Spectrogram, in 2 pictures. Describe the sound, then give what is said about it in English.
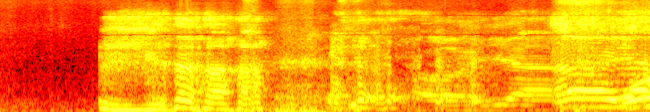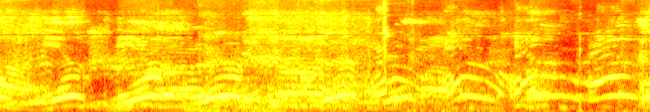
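Several people imitate seal barks together, a loud, overlapping burst of honking, gargly vocal calls with rising and falling pitch, mixed with bits of laughter, continuing for several seconds. “Before you go, Suzuki Honda Civic wants to know if you can all make a seal sound.”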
